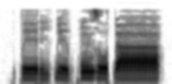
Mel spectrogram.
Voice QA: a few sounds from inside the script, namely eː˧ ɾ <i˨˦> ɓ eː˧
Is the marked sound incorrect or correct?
correct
